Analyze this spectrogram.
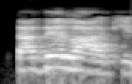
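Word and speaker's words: Tadelakt: Tem gente perguntando aqui qual o nome da técnica, é Tadilac. Eu vou escrever aqui para vocês verem. É Tadilac que pronuncia, né? Isso. Tadelac, né?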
